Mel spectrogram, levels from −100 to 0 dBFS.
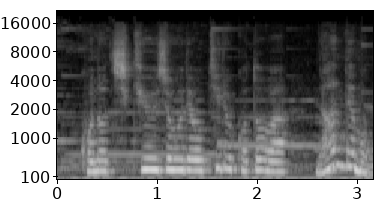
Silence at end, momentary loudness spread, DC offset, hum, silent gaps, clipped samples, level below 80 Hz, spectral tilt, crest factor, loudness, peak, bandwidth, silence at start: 0 s; 8 LU; under 0.1%; none; none; under 0.1%; -54 dBFS; -5.5 dB/octave; 14 dB; -27 LUFS; -14 dBFS; 14.5 kHz; 0 s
